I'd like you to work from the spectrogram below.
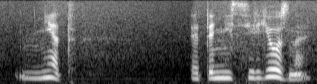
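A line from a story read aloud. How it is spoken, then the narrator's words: Quiet whisper. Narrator (Russian): тихо прошептал дьякон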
